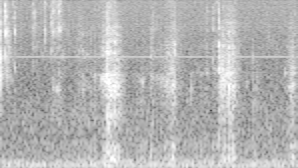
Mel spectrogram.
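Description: Sugar-coated, maple-scented puffed snack crunched between the teeth, with two or three distinct close bites breaking crisply amid quieter chewing, no talking.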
